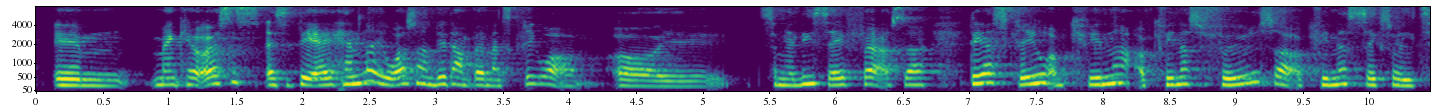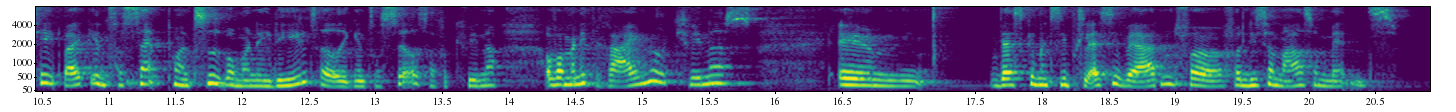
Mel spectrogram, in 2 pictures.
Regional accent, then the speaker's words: Denmark

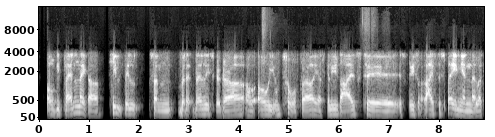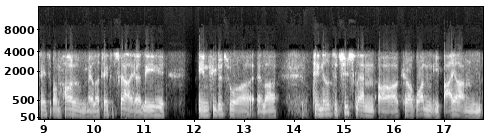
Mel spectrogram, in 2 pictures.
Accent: Southern California, United States; Danish is a second language; moved away as an adult; now in Denmark; Jeg er oprindeligt fra Sydkalifornien

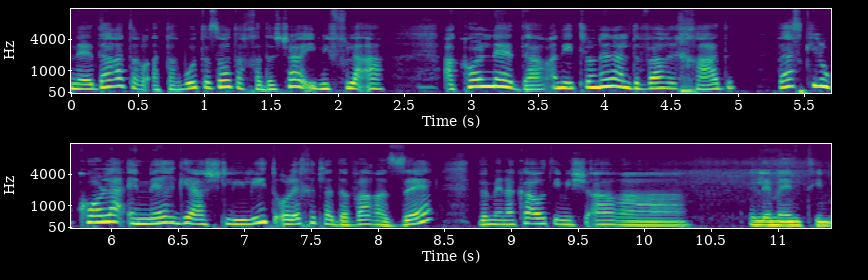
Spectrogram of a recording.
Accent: Israel; also born or lived in Los Angeles, United States; אני הרי באה מישראל

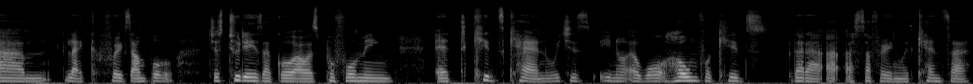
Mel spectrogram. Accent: Bulawayo, Zimbabwe; first language Ndebele; English is a second language; also born or lived in Eastern Cape, South Africa; now in South Africa; I am originally from Zimbabwe, right? I was born and bred Kobulawayo.

